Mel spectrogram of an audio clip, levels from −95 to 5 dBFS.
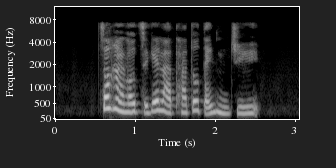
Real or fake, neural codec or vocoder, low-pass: fake; codec, 16 kHz, 2 kbps, FreqCodec, larger model; 7.2 kHz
